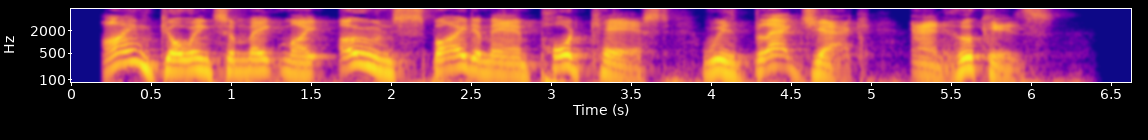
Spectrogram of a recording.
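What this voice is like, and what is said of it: Imitates another person's voice. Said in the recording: “I've got to do a pup voice”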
